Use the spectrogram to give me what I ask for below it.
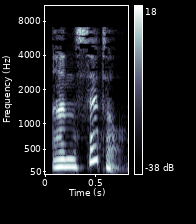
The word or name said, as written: unsettle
